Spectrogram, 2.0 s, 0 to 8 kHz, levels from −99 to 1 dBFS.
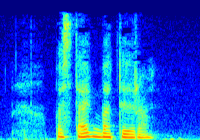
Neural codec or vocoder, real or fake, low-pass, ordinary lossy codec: none; real; 7.2 kHz; MP3, 48 kbps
